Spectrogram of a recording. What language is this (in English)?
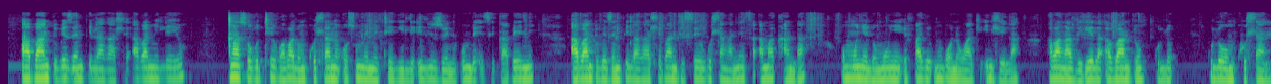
North Ndebele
